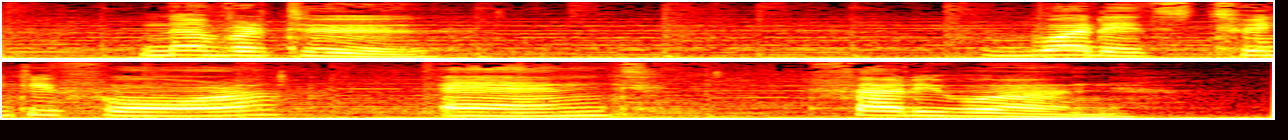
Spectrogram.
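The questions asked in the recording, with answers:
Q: What is 24 and 31?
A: 55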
